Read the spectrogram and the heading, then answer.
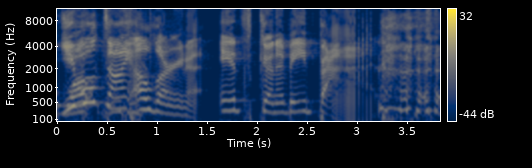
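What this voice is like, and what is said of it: Sassy put-on character voice. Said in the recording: “a super sass one ... a terrible Miss Piggy impersonation. That's not my Miss Piggy impersonation. That's my sass impersonation.”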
